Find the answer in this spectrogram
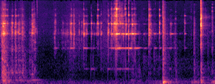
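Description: Metal tube table legs clinking against each other and ringing with a clear metallic tone as they are handled, with a heavy knock about three seconds in.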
